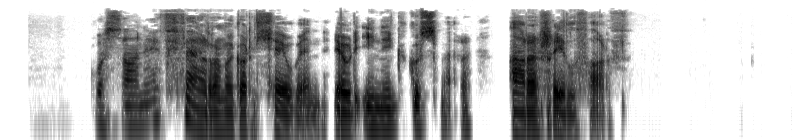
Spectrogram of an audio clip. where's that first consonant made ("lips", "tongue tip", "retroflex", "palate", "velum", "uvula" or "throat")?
velum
